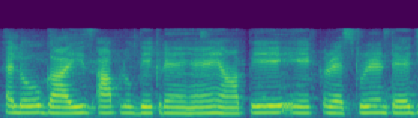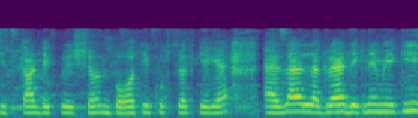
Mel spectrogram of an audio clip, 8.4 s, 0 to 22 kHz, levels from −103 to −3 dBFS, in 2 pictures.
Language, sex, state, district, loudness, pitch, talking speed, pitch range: Hindi, female, Uttar Pradesh, Budaun, -21 LUFS, 205 Hz, 200 wpm, 200-215 Hz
